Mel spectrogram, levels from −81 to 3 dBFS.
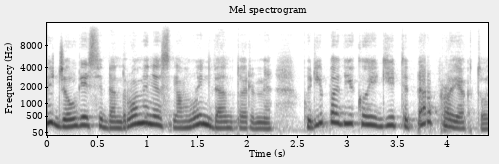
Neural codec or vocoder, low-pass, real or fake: codec, 32 kHz, 1.9 kbps, SNAC; 14.4 kHz; fake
